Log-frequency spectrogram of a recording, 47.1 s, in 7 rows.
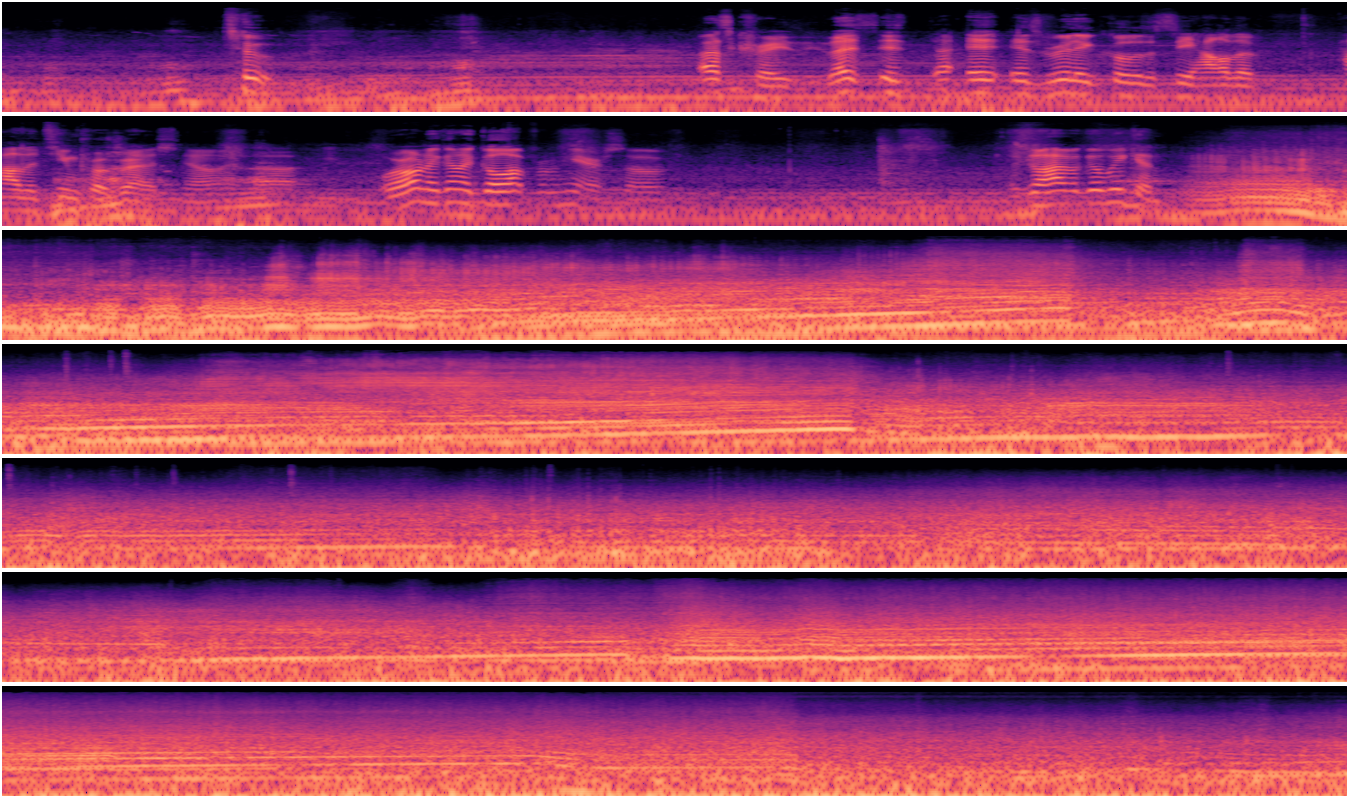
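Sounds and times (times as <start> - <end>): car engine accelerating hard: 11.9 - 47.0.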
